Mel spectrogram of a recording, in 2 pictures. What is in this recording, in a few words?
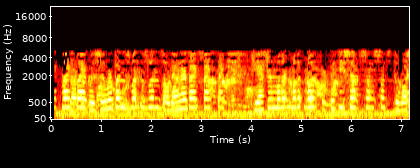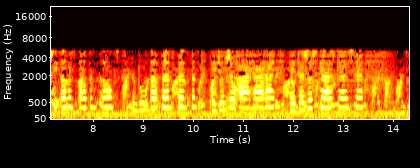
Miss Mary Mac Song, Without Hand Clapping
